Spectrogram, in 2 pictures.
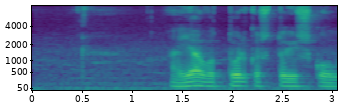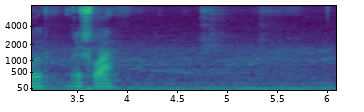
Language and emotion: Russian, neutral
